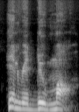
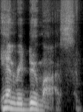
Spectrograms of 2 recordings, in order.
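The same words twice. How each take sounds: First: The final S of Dumas is silent. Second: The final S of Dumas is pronounced. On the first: The speaker calls it right. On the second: The speaker calls it wrong.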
